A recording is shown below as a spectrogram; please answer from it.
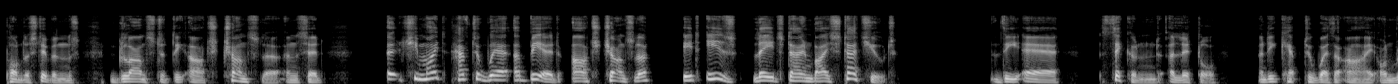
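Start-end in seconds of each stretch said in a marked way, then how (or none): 3.8-9.0 put-on higher, cautious young scholar voice; anxious junior wizard, careful; nervous young wizard. Ponder speaks to Arch-Chancellor.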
